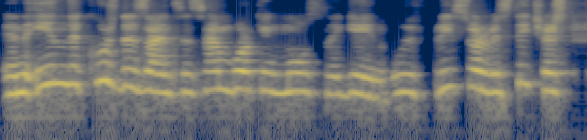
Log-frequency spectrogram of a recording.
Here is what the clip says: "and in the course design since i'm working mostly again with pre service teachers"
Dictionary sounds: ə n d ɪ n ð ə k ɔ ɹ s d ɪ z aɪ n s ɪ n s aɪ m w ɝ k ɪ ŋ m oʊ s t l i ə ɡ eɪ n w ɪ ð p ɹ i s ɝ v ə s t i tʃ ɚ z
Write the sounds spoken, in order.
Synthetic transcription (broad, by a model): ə n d ɪ n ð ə k ɔ ɹ s d ɪ z aɪ n s ɪ n s aɪ m w ɝ k ɪ ŋ m oʊ s t l i ə ɡ eɪ n w ɪ ð p ɹ i s ɝ v ə s t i tʃ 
